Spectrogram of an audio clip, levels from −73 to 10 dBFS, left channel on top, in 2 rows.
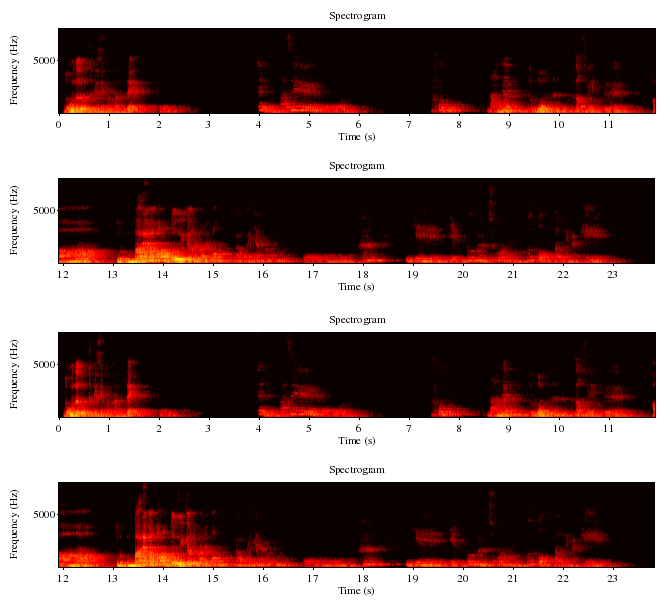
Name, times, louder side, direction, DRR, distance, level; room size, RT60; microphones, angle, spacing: voice 1, 0.1-1.5 8.8-9.0 9.6-9.7 11.9-12.6 13.1-15.2, equal, 40° right, -1 dB, 0.5 m, -23 dB
voice 2, 4.0-5.8 7.4-7.9 8.6-11.4 15.5-16.5 16.8-18.3 18.8-22.9, right 1 dB, 10° left, -7 dB, 0.8 m, -35 dB
4.4 x 2.7 x 2.4 m, 1.3 s
head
